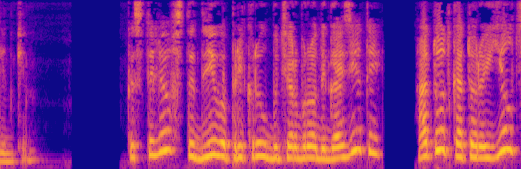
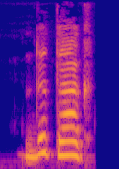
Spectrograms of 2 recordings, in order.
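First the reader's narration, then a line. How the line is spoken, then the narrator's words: Mumbled. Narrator (Russian): промямлил Глинкин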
